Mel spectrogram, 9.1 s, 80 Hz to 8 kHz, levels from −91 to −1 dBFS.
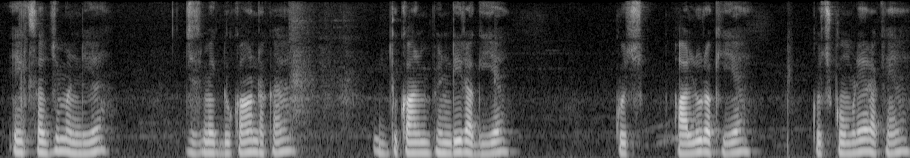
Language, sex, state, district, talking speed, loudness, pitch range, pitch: Hindi, male, Uttar Pradesh, Ghazipur, 145 wpm, -26 LUFS, 150-165 Hz, 155 Hz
